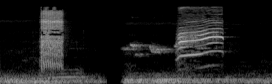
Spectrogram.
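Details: Harsh and whistled notes from a loud ashy drongo, recorded as a lure to get quiet drongos singing. A scratchy burst comes first, then a short whistled phrase and a long, grating, many-layered rasp, with a low rumbling background.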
